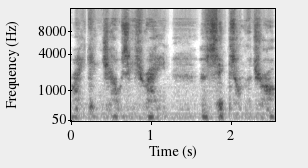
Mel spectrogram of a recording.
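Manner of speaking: whispered, very quiet, under the breath. Announcing a title win that ended Chelsea's run, said quietly. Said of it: "as I say it quietly".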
